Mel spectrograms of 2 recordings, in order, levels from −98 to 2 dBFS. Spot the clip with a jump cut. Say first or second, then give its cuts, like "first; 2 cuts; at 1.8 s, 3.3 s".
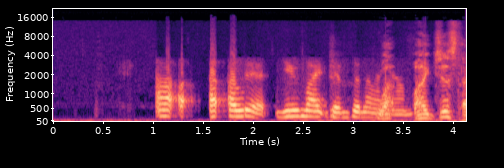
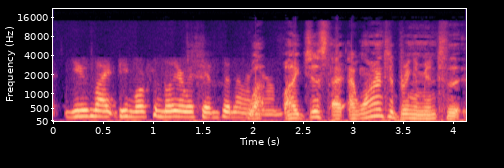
first; 3 cuts; at 1.5 s, 1.9 s, 2.8 s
